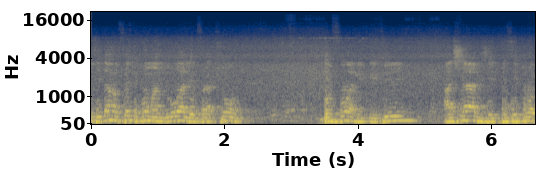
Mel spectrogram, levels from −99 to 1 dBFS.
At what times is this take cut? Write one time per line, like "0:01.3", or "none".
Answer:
none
